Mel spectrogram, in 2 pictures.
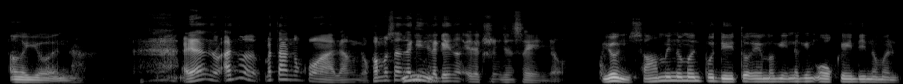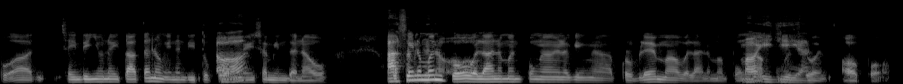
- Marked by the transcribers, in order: none
- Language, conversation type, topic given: Filipino, unstructured, Paano dapat tugunan ang korapsyon sa pamahalaan?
